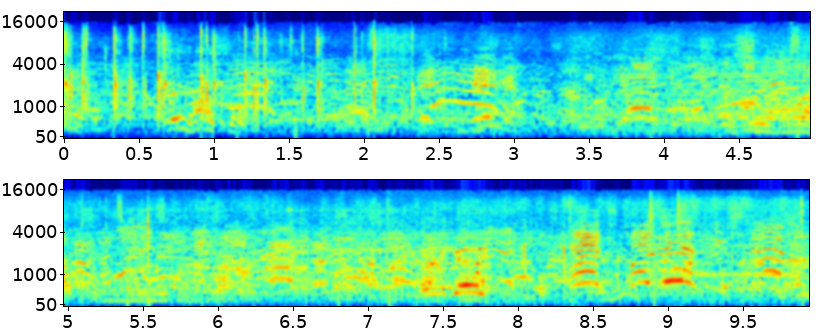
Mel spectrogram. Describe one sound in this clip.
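Young players shout and call out to each other across an open field.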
